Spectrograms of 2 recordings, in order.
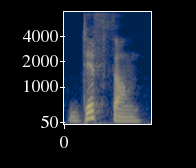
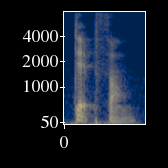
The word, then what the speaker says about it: diphthong: to pronounce monophthong and diphthong. Importantly, there is no p sound. Instead, the ph is a f sound, like in phone. So, the correct pronunciation is monophthong and diphthong, not monophthong and diphthong.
